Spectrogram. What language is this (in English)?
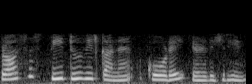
Tamil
